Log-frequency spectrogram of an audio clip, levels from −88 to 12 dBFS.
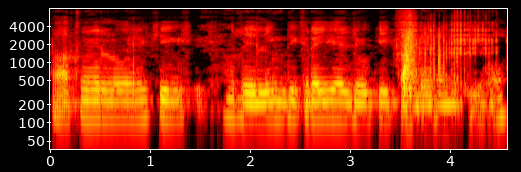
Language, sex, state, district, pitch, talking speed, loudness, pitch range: Hindi, male, Uttar Pradesh, Gorakhpur, 115 Hz, 185 wpm, -24 LUFS, 110-115 Hz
